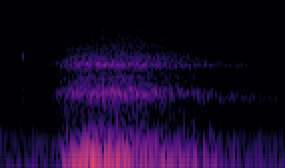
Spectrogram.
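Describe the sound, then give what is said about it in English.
A single uneven inhale taken while partly holding the breath, a rough, slightly wavering breath lasting about a second and a half, heard alone. “Could even hear in my inhale that I'm holding my breath. It wasn't a very smooth inhale.”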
